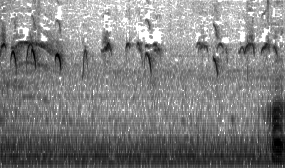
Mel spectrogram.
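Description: Newly hatched chicks in an incubator peep constantly, a chorus of high, falling chirps close by, ending with a brief louder rustle.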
